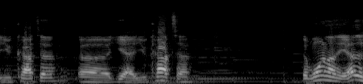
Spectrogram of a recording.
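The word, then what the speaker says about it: 浴衣: yukata is how you say yukata uh yeah yukata the one on the other side which personally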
